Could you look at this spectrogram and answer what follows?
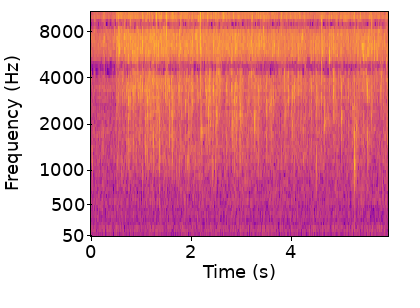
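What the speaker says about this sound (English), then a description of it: "now our pan is heated up and we're gonna put those fillets in and make sure that they are brown on each side" Fish fillets sizzling in a heated pan, a steady loud crackling fry with scattered pops and spits throughout, no voices.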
